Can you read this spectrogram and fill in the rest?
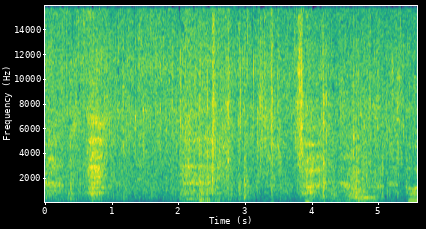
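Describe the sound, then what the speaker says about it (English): Steady toxic rain falls across the landscape of the video game Death Stranding, a continuous broadband hiss with scattered droplet patter and a few louder splashes, without speech. "Toxic rain in the Netherlands."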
